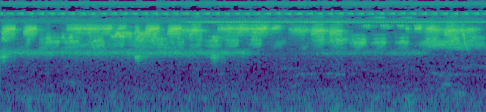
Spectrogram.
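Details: Jungle frog chorus from Bali, a busy, rapidly repeating rattle of overlapping chirps that barely pauses, accompanied by a steady thin tone and a faint constant high hiss.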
